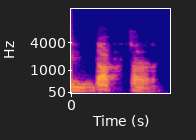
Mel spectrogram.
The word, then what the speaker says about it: doctor: The pronunciation is not the same. In Spanish, we say doctor, doctor. In English, we say doctor, doctor, doctor. Listen to the pronunciation. In Spanish, doctor, doctor. In English, doctor, ¿no?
